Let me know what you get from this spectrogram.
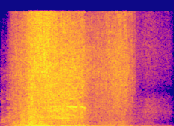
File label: sword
